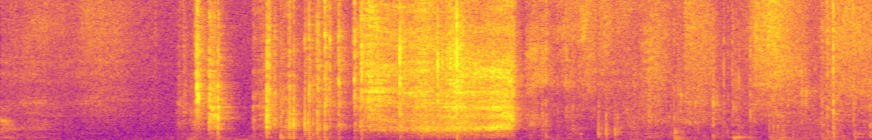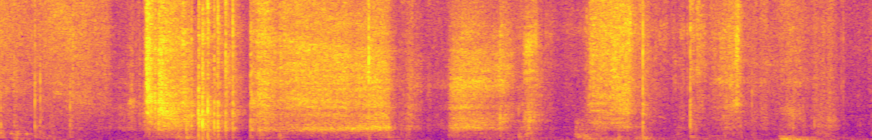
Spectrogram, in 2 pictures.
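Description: Fingertips and a palm rub across the paper pages of a large, open illustrated hardcover book lying flat, then lift and turn a page. Soft, bright papery rustles and swishes rise in several longer bursts, with quieter brushing in between.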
